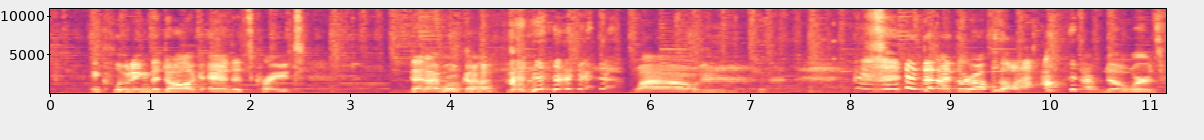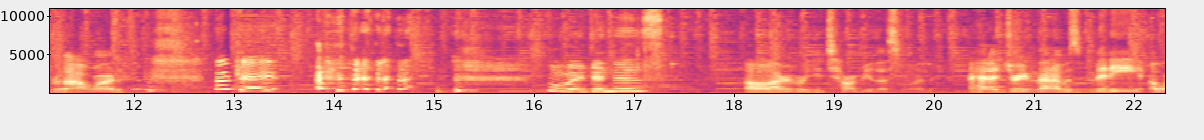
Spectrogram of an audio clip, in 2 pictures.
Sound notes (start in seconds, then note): 4.1 laughs; 8.1 fake-pukes; 13.8 laughs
